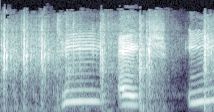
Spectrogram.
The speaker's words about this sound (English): Manuscript paper, thesaurus, dictionary, yes, and the inevitable typewriter, which at the moment is a triumphant sound. Triumphant indeed.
